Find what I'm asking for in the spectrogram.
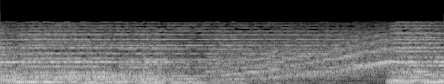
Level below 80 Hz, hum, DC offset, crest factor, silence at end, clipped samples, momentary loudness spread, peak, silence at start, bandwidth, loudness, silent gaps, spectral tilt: -28 dBFS; none; under 0.1%; 12 dB; 0 s; under 0.1%; 7 LU; -2 dBFS; 0 s; 8 kHz; -16 LUFS; none; -4.5 dB/octave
